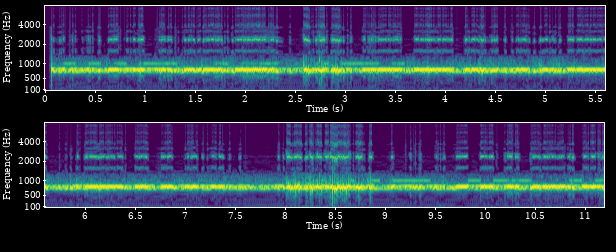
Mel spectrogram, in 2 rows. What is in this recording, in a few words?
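320 kHz, non-directional beacon sound; ndb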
